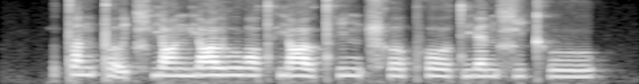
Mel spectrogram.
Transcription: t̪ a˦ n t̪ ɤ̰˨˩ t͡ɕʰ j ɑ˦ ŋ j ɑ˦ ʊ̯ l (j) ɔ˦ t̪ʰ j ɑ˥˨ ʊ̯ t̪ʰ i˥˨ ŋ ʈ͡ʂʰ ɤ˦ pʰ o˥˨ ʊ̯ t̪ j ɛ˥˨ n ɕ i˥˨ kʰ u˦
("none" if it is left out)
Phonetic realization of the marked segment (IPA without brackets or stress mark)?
w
